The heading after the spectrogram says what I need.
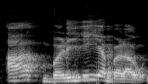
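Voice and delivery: बड़ी ई या बड़ा उ drawn out slowly, each word weighed; slow emphatic key phrase. Shown as a demonstration. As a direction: spell out बड़ी ई या बड़ा उ slowly as the trick to remember. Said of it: "ये इसका ट्रिक है". (बड़ी ई या बड़ा उ को धीरे-धीरे ज़ोर देकर बोलना)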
